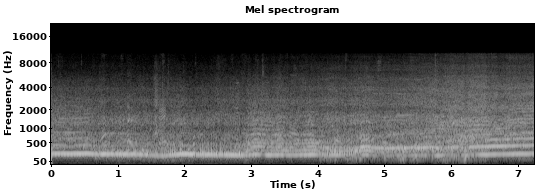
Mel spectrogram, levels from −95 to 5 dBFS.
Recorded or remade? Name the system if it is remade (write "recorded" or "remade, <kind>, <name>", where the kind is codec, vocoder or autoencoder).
recorded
